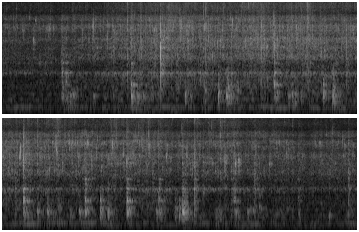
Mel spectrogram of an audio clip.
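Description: Sliced onions and ginger sizzling in hot oil in a kadhai, with frequent short scrapes and clicks as a slotted spatula stirs them against the pan.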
